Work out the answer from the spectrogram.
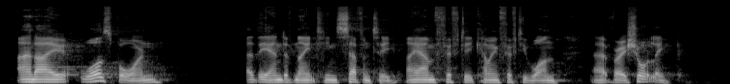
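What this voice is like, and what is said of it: Northern Irish accent. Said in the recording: “with my accent, I don't come from these parts ... I do come from the very north of Ireland”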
